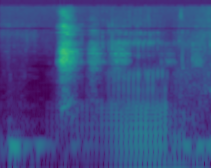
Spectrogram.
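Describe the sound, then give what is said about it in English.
A male cat purrs close to the microphone, a steady low rumbling pulse, broken by a loud brushing scrape as he rubs his head against the mic before the purring swells again. “He rubbed his head against the mic after I asked him that.”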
